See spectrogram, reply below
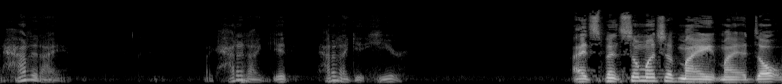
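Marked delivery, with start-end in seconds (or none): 0.0-4.0 soft, bewildered self-questioning; hushed retold inner voice, faltering and restarting; wondering like Peter. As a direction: murmur it to yourself in disbelief. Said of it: "I was a little like Peter".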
